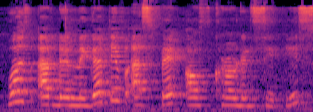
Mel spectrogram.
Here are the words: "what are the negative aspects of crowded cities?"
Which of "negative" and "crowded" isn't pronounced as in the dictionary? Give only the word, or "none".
none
